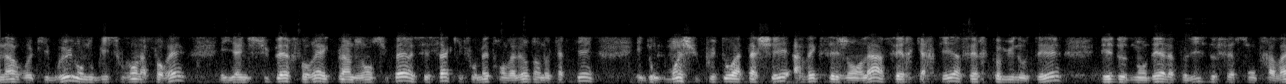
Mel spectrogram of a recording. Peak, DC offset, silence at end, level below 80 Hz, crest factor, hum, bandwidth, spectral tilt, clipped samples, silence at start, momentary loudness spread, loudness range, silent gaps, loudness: -2 dBFS; under 0.1%; 0 s; -60 dBFS; 20 dB; none; 7.4 kHz; -7 dB/octave; under 0.1%; 0 s; 10 LU; 3 LU; none; -22 LUFS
